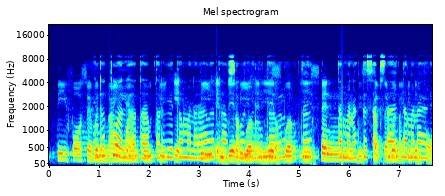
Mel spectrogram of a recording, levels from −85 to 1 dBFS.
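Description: At 1.21 s the speech drops out for a moment: a block of digital silence, about 10 ms of zeros where the output buffer apparently wasn't filled in time. Because the signal jumps straight to nothing and straight back, with no fade either way, it comes across as a sharp tick rather than a gap you'd notice as a pause.

From 3.36 s to 5.40 s there's a doubled audio track: a second copy of the speech running roughly 0.7 s behind, at about the same level as the original. It's likely the sound was picked up a second time through a slower path and mixed back in. It sounds like a dry, full-band echo with no room tail on it, and it cuts in and out abruptly at both ends.

At 5.86 to 5.88 s there's another block of digital silence, this one 20 ms long. That's long enough to hear as a brief hole in the speech.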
